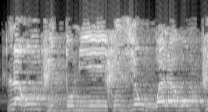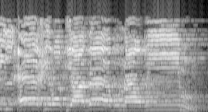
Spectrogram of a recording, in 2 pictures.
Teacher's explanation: خلف عن حمزة بترك الغنة والسكت على أل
